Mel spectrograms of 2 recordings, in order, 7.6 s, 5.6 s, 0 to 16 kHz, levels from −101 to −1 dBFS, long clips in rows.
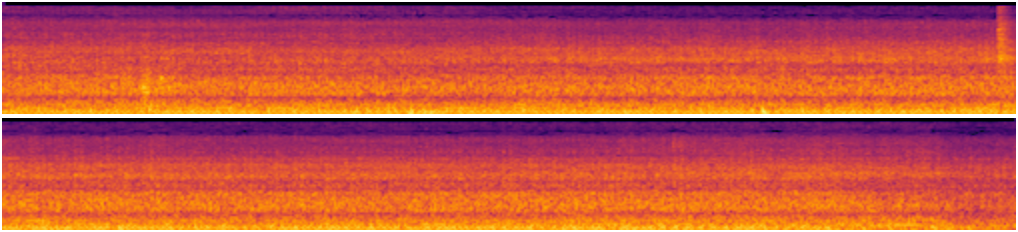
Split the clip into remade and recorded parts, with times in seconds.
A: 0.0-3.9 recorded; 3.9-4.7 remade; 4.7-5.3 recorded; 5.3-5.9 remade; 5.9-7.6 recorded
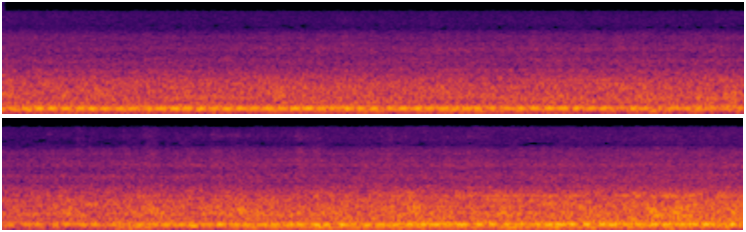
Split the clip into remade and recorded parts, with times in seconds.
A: 0.0-1.7 remade; 1.7-3.0 recorded; 3.0-4.5 remade; 4.5-5.6 recorded

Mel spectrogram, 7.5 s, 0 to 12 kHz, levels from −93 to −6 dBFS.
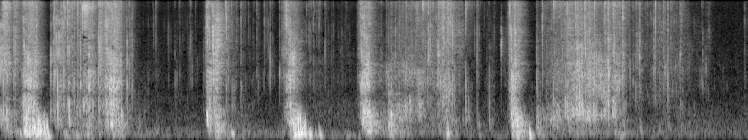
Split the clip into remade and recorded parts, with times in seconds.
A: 0.0-4.2 recorded; 4.2-6.6 remade; 6.6-7.5 recorded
